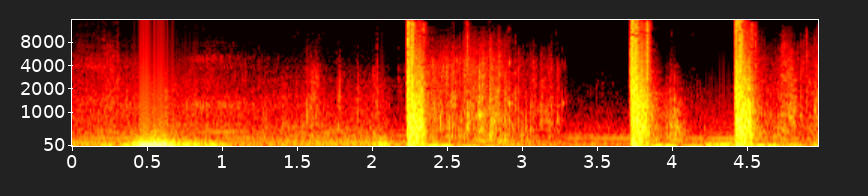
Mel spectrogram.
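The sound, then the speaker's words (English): Gunshots at a gun range: three sharp, loud reports, the first standing alone and the last two closer together, with quiet between them. “This gun range is similar to others across America where firearms enthusiasts, proud and protective of their Second Amendment rights, can practice becoming a better shot. There you go. Whenever you're ready.”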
